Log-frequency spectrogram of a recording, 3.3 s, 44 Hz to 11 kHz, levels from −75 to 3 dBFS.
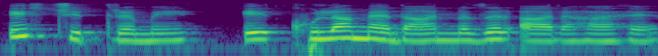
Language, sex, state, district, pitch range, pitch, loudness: Hindi, female, Chandigarh, Chandigarh, 200-230 Hz, 215 Hz, -16 LUFS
